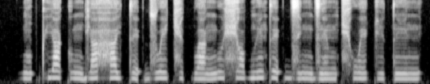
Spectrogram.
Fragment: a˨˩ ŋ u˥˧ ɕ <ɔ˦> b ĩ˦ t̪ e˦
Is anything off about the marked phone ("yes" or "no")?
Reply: no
